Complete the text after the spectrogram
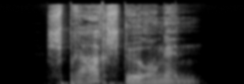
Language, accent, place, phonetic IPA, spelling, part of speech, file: German, Germany, Berlin, [ˈʃpʁaːxˌʃtøːʁʊŋən], Sprachstörungen, noun, De-Sprachstörungen.ogg
- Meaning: plural of Sprachstörung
